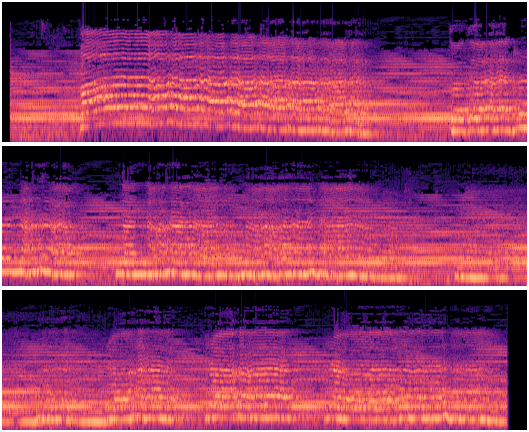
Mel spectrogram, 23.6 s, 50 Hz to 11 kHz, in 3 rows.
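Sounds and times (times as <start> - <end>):
carnatic music: 0.1 - 23.4.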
